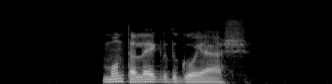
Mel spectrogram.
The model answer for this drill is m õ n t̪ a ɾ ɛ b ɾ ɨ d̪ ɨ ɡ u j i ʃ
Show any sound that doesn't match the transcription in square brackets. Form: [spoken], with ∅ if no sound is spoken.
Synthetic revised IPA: m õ n t̪ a [l] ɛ [ɡ] ɾ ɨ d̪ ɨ ɡ [o] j [a] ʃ

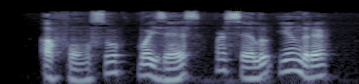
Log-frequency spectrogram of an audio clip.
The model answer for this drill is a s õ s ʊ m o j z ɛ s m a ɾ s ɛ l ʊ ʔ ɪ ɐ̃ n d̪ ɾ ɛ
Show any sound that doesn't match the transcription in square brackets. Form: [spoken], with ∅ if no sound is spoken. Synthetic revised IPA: a [f] õ s ʊ m o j z ɛ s m a ɾ s ɛ l ʊ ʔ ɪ ɐ̃ n d̪ ɾ ɛ

